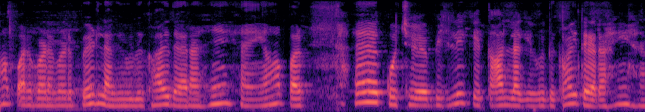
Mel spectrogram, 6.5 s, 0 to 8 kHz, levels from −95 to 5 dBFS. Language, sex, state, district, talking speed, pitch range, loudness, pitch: Hindi, female, Maharashtra, Aurangabad, 215 wpm, 180-225 Hz, -31 LUFS, 190 Hz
